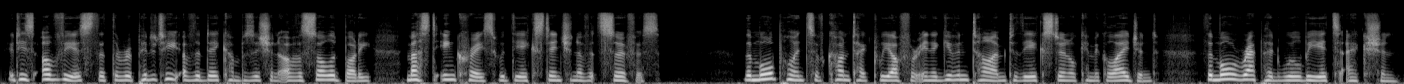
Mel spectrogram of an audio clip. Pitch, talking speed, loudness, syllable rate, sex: 190 Hz, 190 wpm, -19 LUFS, 5.7 syllables/s, female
